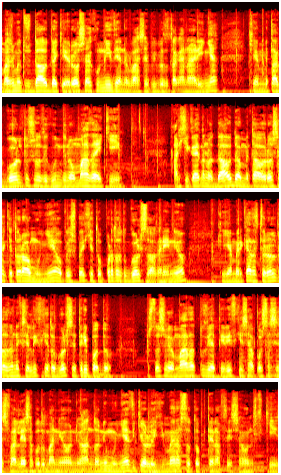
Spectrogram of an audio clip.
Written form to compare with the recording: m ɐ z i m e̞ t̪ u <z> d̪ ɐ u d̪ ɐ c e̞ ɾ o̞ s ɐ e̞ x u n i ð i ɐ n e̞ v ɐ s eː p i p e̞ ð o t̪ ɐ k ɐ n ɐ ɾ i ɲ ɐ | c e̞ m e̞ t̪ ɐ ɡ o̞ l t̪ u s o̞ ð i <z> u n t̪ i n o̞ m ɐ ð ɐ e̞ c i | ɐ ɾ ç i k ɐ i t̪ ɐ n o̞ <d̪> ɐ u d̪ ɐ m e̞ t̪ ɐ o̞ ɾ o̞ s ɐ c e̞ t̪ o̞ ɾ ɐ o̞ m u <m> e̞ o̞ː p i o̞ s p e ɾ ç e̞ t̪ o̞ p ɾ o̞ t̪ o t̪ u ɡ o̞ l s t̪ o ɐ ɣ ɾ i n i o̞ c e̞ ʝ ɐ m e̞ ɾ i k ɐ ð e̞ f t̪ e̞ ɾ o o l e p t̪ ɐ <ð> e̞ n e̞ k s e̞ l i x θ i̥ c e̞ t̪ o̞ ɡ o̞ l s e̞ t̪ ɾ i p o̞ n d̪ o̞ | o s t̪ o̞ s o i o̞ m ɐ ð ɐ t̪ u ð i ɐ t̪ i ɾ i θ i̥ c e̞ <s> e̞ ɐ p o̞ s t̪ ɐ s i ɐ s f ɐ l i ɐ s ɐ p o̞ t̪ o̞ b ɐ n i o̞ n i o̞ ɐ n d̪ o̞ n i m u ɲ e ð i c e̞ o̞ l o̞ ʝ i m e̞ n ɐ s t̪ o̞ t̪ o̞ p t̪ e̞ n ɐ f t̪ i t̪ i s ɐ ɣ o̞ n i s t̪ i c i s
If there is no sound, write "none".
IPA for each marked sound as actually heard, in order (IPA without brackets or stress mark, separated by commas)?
z, ɣ, d̪, ɲ, ð, s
